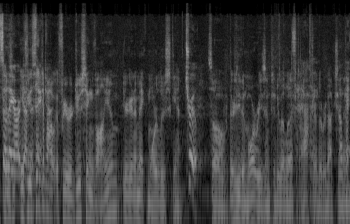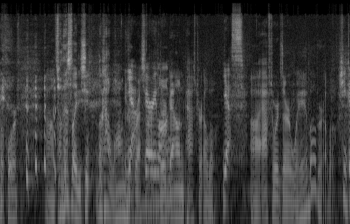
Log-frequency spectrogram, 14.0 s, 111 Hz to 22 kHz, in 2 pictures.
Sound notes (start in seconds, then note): 7.4 laughs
